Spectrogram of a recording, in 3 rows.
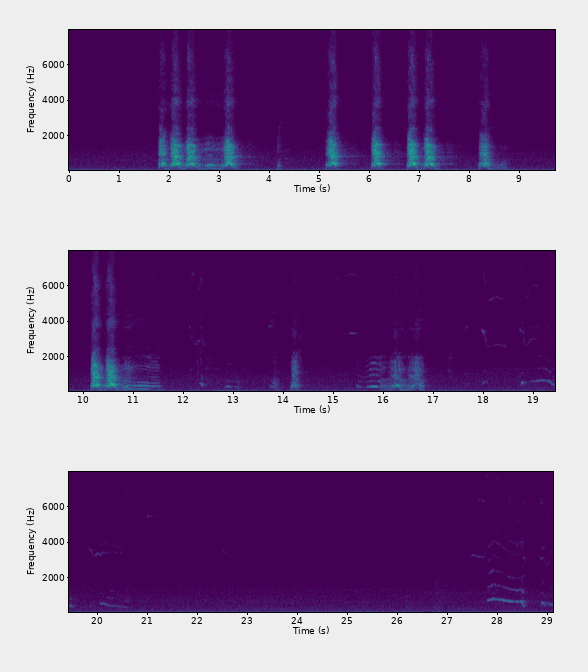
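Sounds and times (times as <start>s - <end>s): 
dog barking: 1.8s - 3.5s, 5.1s - 7.6s, 8.2s - 8.7s, 10.2s - 11.0s, 14.2s - 14.4s, 16.1s - 16.9s.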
